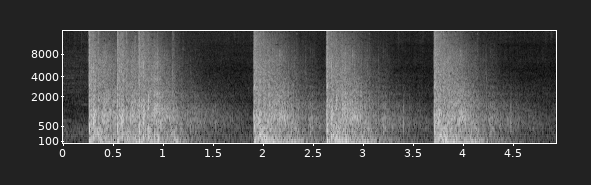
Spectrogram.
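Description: Gunshots from a .22 pistol in a suburban Chicago home: four sharp, loud reports at uneven intervals, each followed by a long decaying tail.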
